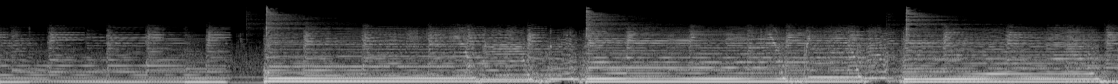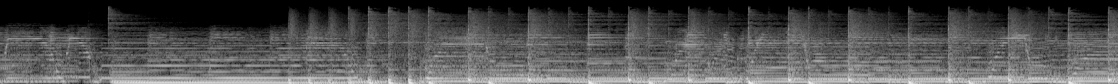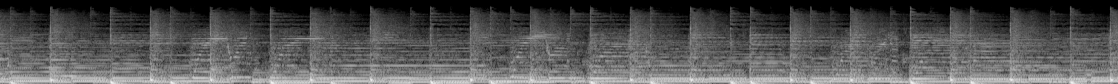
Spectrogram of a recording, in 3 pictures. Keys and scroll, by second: 21.9 BackSpace, 23.7 BackSpace, 25.8 BackSpace, 28.8 super+c, 29.3 super+v.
